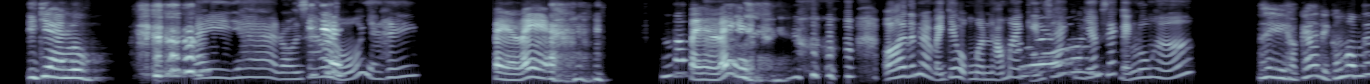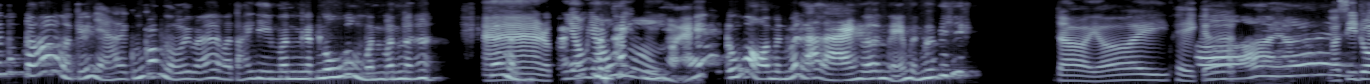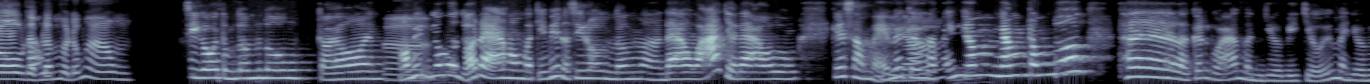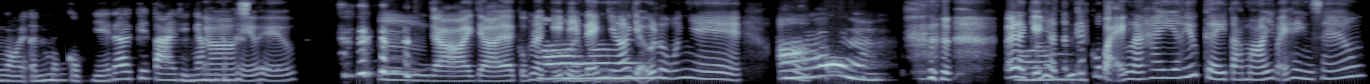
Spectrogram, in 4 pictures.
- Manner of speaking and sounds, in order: static; laugh; laughing while speaking: "vậy?"; laugh; other background noise; laugh; laughing while speaking: "biết"; tapping; distorted speech; laugh; laugh
- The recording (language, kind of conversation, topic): Vietnamese, podcast, Bạn có còn nhớ lần tò mò lớn nhất hồi bé của mình không?
- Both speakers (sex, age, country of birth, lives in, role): female, 25-29, Vietnam, Vietnam, guest; female, 30-34, Vietnam, Vietnam, host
